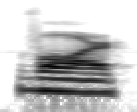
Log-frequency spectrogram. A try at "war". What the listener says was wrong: Again, your accent is causing W and V to come together as one and the same. It doesn't sound like you're saying war. It sounds like you're saying vor. Okay, think of Waluigi.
